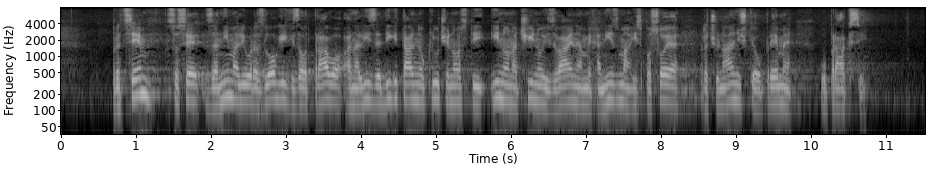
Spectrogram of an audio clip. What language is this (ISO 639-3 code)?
slv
